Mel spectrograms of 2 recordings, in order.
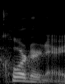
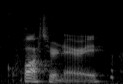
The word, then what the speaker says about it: quaternary: It's not quaternary. It's quaternary. How do you spell it? Q-U? It's like quarter without the first R.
